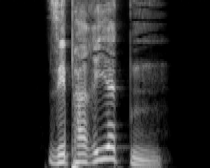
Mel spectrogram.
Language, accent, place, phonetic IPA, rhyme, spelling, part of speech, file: German, Germany, Berlin, [zepaˈʁiːɐ̯tn̩], -iːɐ̯tn̩, separierten, adjective / verb, De-separierten.ogg
- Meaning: inflection of separieren: 1. first/third-person plural preterite 2. first/third-person plural subjunctive II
